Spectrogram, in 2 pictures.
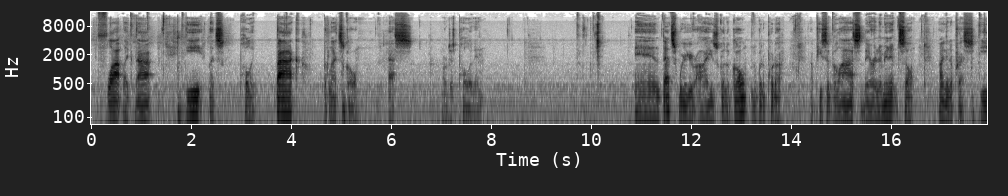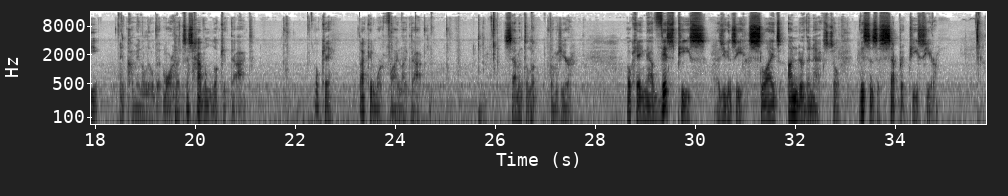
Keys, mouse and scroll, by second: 1.1 middle click, 1.7 e, 2.5 click, 3.9 middle click, 5.0 s, 10.0 middle click, 14.8 middle click, 17.7 e, 18.5 click, 19.6 Tab, 19.8-20.6 scroll down 3, 20.0 middle click, 22.0 scroll up 1, 22.3 middle click, 24.1 scroll down 1, 24.4 shift+middle click, 24.7 middle click, 25.7 KP_7, 26.4-26.7 scroll up 1, 26.7 shift+middle click, 27.3 scroll up 2, 27.8 scroll down 1, 28.4-28.7 scroll down 3, 35.6 scroll up 3.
